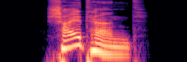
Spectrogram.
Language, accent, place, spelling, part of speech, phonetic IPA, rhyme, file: German, Germany, Berlin, scheiternd, verb, [ˈʃaɪ̯tɐnt], -aɪ̯tɐnt, De-scheiternd.ogg
- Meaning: present participle of scheitern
